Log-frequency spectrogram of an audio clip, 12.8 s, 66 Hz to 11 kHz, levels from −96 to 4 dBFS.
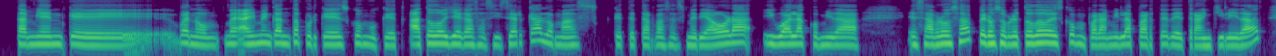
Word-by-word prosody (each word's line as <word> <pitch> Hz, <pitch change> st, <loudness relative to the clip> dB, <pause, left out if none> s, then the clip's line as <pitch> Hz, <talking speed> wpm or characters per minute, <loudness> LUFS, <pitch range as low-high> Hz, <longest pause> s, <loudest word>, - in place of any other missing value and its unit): también 205 Hz, 0 st, +1 dB
que, 180 Hz, -2 st, -2 dB
bueno, 190 Hz, -5 st, -1 dB
me 210 Hz, 0 st, 0 dB
a -, -, +9 dB
mí 210 Hz, -, +1 dB
me 230 Hz, +1 st, 0 dB
encanta 220 Hz, +1 st, +1 dB
porque 195 Hz, -2 st, -2 dB
es 195 Hz, -, -5 dB
como 200 Hz, -5 st, -6 dB
que 180 Hz, +1 st, -4 dB
a 200 Hz, -, +6 dB
todo 215 Hz, 0 st, +1 dB
llegas 200 Hz, -1 st, 0 dB
así 185 Hz, 0 st, -8 dB
cerca, 210 Hz, +9 st, -1 dB
lo 220 Hz, -6 st, -2 dB
más 190 Hz, 0 st, -4 dB
que 195 Hz, -, -6 dB
te 185 Hz, -, -7 dB
tardas 185 Hz, 0 st, -4 dB
es 175 Hz, -2 st, -10 dB
media 185 Hz, 0 st, 0 dB
hora. 230 Hz, +3 st, +3 dB
Igual 205 Hz, -1 st, +2 dB
la 210 Hz, -1 st, +3 dB
comida 190 Hz, -2 st, 0 dB, 0.5 s
es 195 Hz, -2 st, -5 dB
sabrosa, 215 Hz, +8 st, +2 dB
pero 220 Hz, -3 st, +4 dB
sobre 210 Hz, -2 st, +1 dB
todo 220 Hz, +2 st, +3 dB
es 220 Hz, -3 st, +2 dB
como 225 Hz, -4 st, -4 dB
para 180 Hz, 0 st, 0 dB
mí 185 Hz, +1 st, -4 dB
la 200 Hz, +1 st, +1 dB
parte 200 Hz, 0 st, -2 dB
de 185 Hz, -2 st, -1 dB
tranquilidad, 180 Hz, -, 0 dB
200 Hz, 195 wpm, -25 LUFS, 185-210 Hz, 0.5 s, a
